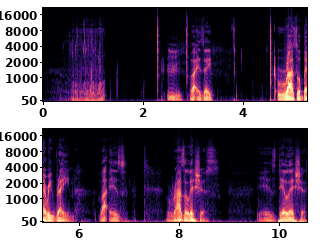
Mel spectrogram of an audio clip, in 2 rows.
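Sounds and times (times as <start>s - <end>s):
person slurping a drink: 0.4s - 1.6s
speech: 2.5s - 3.5s, 4.7s - 8.8s, 9.6s - 10.5s.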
